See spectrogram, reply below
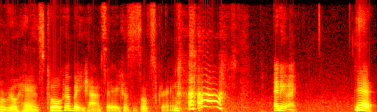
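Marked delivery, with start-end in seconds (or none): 2.3-2.8 burst of laughter. Real, not acted. Laughing at herself.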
